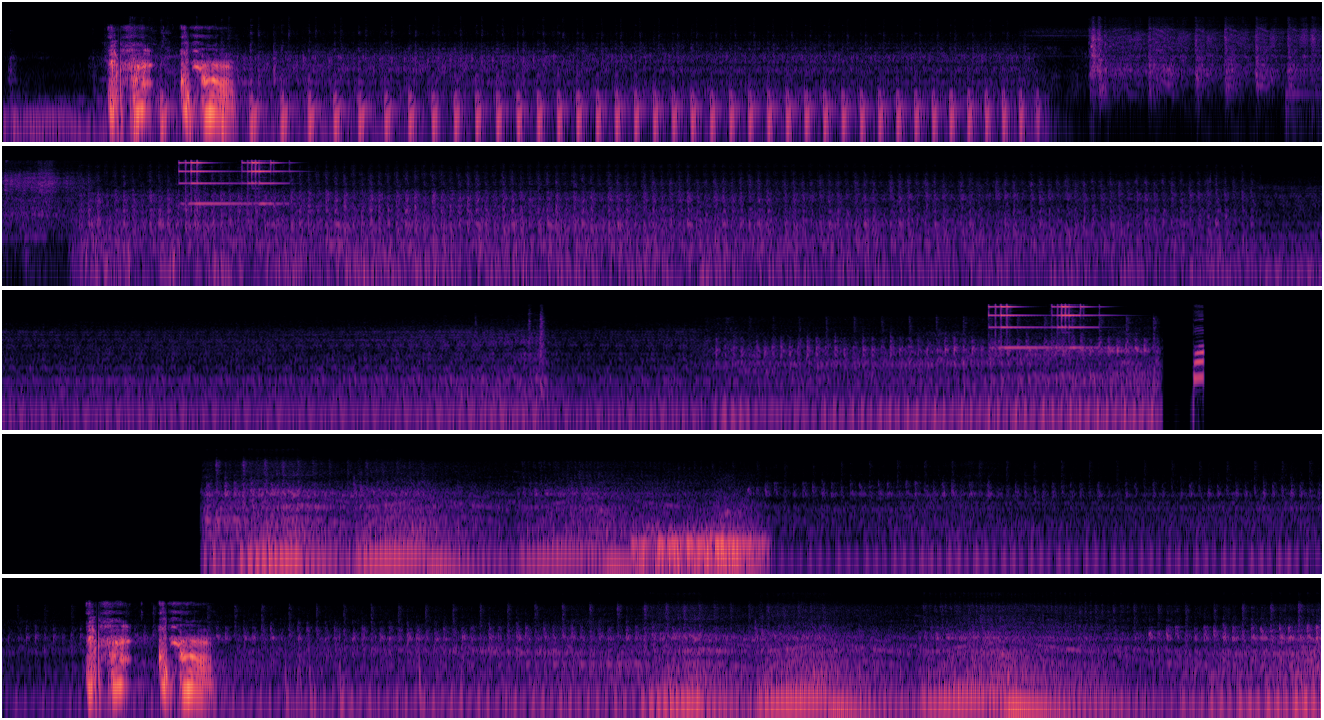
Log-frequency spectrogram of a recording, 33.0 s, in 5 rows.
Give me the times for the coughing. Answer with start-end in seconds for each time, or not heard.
0.5-1.2, 26.8-27.5.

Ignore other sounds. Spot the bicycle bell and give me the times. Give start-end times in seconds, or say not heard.
7.5-8.1, 18.1-19.2, 22.9-23.6.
